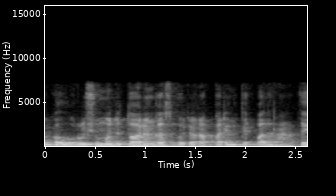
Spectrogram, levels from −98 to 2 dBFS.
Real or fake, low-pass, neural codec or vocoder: real; 7.2 kHz; none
